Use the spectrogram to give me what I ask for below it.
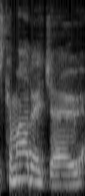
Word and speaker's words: Kamado Joe: Yeah, it's Kamado Joe.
